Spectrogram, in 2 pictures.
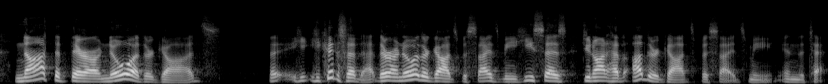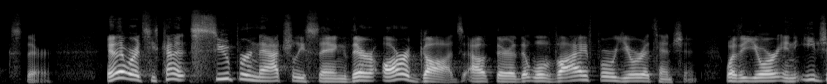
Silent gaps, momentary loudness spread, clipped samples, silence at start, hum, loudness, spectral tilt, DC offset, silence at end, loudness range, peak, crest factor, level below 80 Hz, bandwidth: none; 17 LU; under 0.1%; 0.15 s; none; -20 LUFS; -6 dB/octave; under 0.1%; 0 s; 5 LU; -2 dBFS; 18 dB; -74 dBFS; 11.5 kHz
